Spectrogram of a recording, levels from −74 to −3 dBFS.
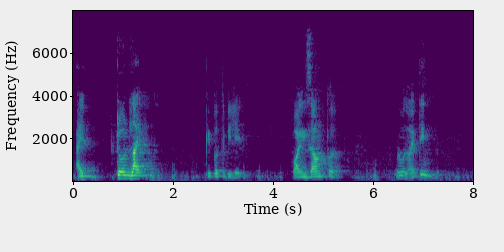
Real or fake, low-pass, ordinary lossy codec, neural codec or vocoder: fake; 7.2 kHz; none; codec, 16 kHz in and 24 kHz out, 1.1 kbps, FireRedTTS-2 codec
